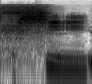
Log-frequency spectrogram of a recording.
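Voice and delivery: "Xi" opening on an sh sound. Shown as a demonstration. Teacher explains the X to learner, "Xi" with an sh sound. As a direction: say "Xi" like English "she". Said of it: "an S H sound".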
